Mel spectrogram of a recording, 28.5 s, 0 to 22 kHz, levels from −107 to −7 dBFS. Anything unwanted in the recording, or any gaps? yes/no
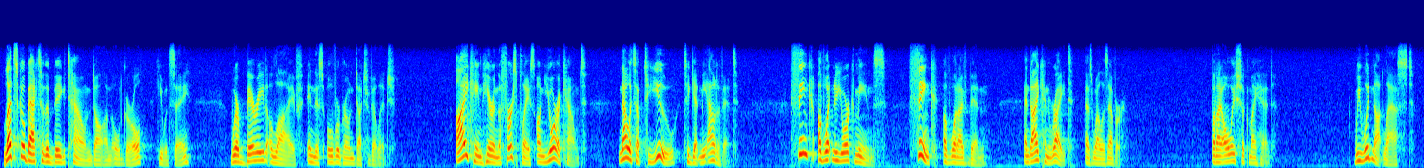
no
